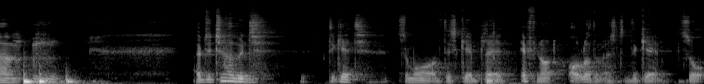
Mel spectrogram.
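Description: A man speaks at a fairly slow pace with a very deep, low pitch that swings very widely. His tone is dark and mellow, and somewhat breathy. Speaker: gaming video creator. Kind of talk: let's play commentary. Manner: casual, rambling.

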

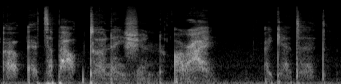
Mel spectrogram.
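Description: A soft-spoken woman whispers at a very slow pace. Noticeable background noise runs underneath. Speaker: ASMR creator. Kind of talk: soft-spoken ASMR reading chat. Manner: soft close-mic whisper. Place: home room. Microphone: studio mic.

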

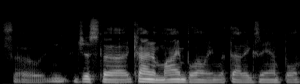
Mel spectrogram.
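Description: A man with an American accent speaks at a fairly slow pace. The background is quiet. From United States. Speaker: discussion group host. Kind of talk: group discussion. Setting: video call. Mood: reflective, impressed. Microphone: video call.

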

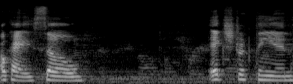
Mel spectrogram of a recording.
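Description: This is a woman at a medium pitch. Her pitch variation is ordinary.

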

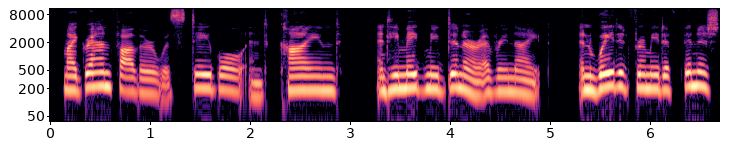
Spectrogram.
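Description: An ordinary speaking voice moves at a moderate pace with ordinary pitch variation. The recording is very clean, with a silent background and a dry, close sound with no echo. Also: woman. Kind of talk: audiobook narration, first-person reading aloud of a novel. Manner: measured, reflective, storytelling pace with a wistful tone.

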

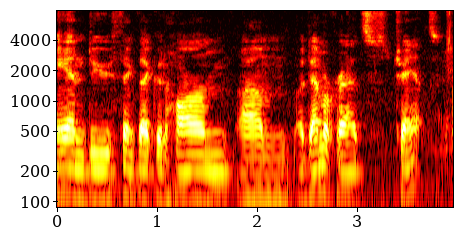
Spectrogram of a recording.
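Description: A man with an American accent uses an ordinary speaking voice, talking at a fairly slow pace with a fairly low pitch over light background noise. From southern Pennsylvania. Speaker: newspaper interviewer. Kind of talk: interview. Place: home room. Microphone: camera far.

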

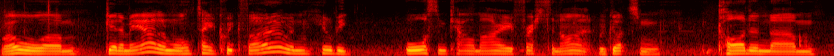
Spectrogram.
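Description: The speaker is a man. He talks at a moderate pace with ordinary pitch variation. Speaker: fishing vlogger. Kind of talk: casual vlog chat. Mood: excited, pleased. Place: waterside. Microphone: camera far.

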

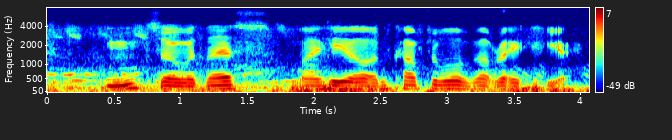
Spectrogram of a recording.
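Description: The speaker is a man, heard over noticeable background noise. The sound itself is dry with no echo. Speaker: kicking coach. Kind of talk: coaching instruction. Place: open country.

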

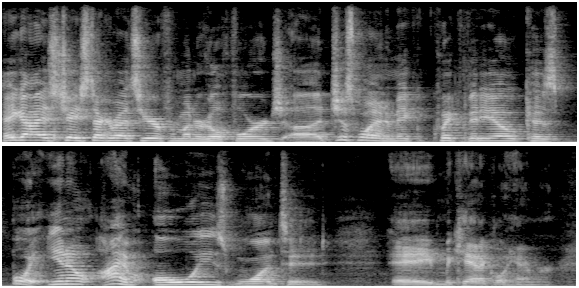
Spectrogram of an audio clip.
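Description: Audible room echo surrounds a man who speaks at a moderate pace with a high pitch. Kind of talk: casual tutorial to camera. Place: workshop.

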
